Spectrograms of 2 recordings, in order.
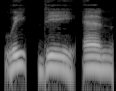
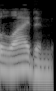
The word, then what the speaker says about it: Leiden: Leiden, Dutch pronunciation, Leiden, listen, in English and archaic Dutch also Leiden, is a city and municipality in the province of South Holland, Netherlands.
